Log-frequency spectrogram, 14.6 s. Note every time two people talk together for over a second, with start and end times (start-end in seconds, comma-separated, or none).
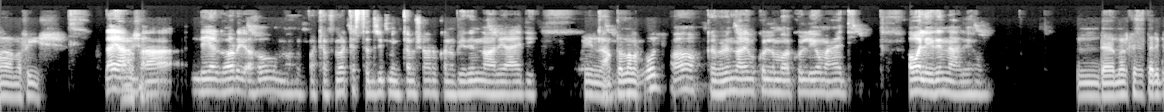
none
